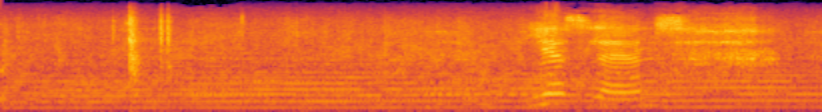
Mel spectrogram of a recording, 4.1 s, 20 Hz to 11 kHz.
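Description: Steady droning engine of a 1940s airplane, continuous and fairly loud inside the cabin, with a brief voice speaking over it.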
